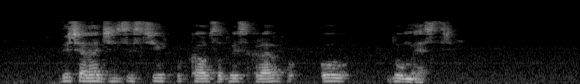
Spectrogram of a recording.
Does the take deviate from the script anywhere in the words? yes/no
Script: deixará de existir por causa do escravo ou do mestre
no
